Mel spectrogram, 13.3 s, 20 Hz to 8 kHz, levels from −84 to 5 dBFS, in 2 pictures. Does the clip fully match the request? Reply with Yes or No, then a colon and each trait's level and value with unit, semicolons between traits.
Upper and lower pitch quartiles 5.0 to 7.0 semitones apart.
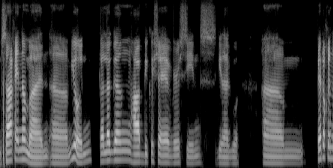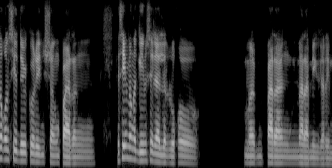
Yes: average, 5.3 semitones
